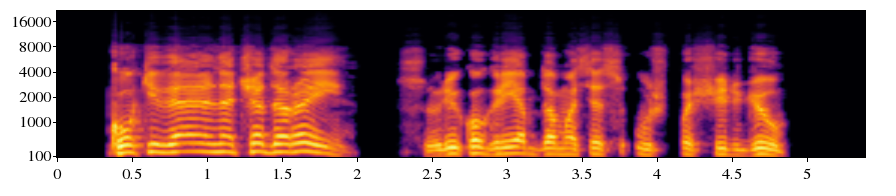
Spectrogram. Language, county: Lithuanian, Šiauliai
